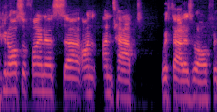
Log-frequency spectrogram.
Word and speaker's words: Untappd: Untapped. Untapped. Okay, perfect. Yep. It's spelled funny. It's UNTAPPD. So it's Untapped without an E. Without the E.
